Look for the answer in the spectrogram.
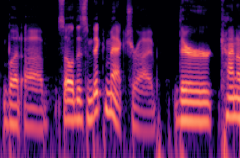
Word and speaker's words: Mi'kmaq: This is from the Mi'kmaq tribe. I hope I'm saying that right. M-I-C-M-A-C. Mi'kmaq. – Okay. – Is that correct? – That sounds about right.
